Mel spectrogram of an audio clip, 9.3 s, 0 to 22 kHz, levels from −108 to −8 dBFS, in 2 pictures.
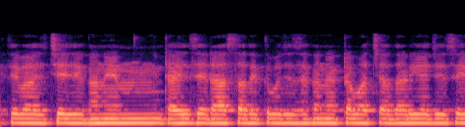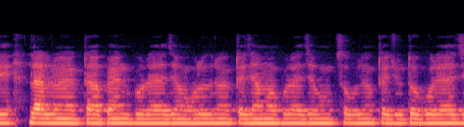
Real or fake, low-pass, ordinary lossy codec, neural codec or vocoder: real; 7.2 kHz; none; none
